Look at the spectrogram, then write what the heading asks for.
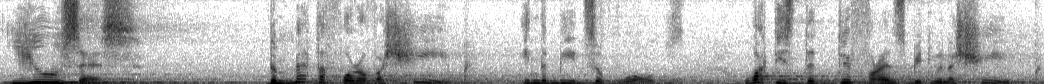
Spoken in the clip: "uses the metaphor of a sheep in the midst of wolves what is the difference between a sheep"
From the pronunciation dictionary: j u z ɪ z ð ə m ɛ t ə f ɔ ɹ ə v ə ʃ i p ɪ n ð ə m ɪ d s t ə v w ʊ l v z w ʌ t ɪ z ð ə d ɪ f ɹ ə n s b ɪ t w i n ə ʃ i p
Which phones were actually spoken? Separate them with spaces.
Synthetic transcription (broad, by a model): j u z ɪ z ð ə m ɛ t ə f ɔ ɹ ə v ə ʃ i p ɪ n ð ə m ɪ d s ə v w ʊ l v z w ʌ t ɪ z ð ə d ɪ f ɹ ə n s b ɪ t w i n ə ʃ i p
